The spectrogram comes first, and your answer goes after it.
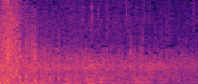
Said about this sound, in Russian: Ну как? Хороша моя буря? Нравится она вам?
